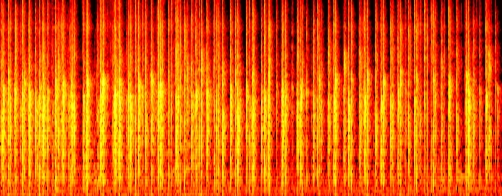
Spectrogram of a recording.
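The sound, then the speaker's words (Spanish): A crowd applauds warmly as a farewell tribute to a deceased person, with dense, loud clapping that continues steadily for the full length without fading. “este fuerte aplauso es para ti”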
